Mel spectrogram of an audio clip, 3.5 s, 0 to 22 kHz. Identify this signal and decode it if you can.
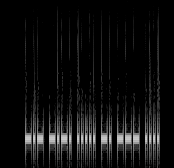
Morse code, heard as a keyed tone, about 30 wpm, 700 Hz. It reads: KC5NOH
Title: USA Call Signs - 6 Characters - Repeated 3x - 30wpm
